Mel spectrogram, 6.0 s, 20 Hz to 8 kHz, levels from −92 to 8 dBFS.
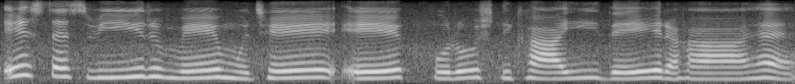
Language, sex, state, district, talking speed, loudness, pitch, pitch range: Hindi, female, Madhya Pradesh, Katni, 100 wpm, -14 LUFS, 250 Hz, 230-265 Hz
